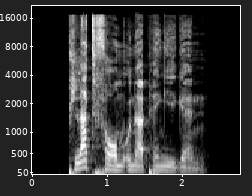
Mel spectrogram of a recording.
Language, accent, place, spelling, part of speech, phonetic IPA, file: German, Germany, Berlin, plattformunabhängigen, adjective, [ˈplatfɔʁmˌʔʊnʔaphɛŋɪɡn̩], De-plattformunabhängigen.ogg
- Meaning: inflection of plattformunabhängig: 1. strong genitive masculine/neuter singular 2. weak/mixed genitive/dative all-gender singular 3. strong/weak/mixed accusative masculine singular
